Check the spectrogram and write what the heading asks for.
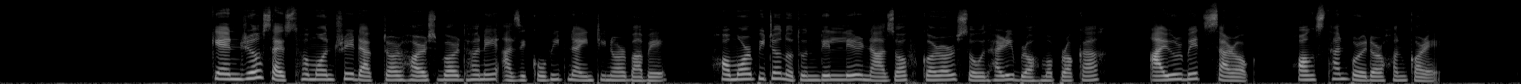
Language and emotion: Assamese, neutral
